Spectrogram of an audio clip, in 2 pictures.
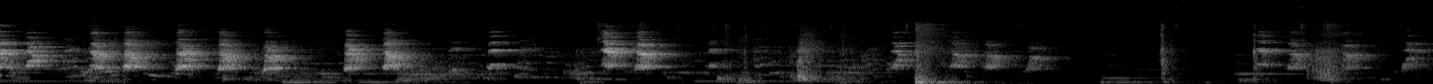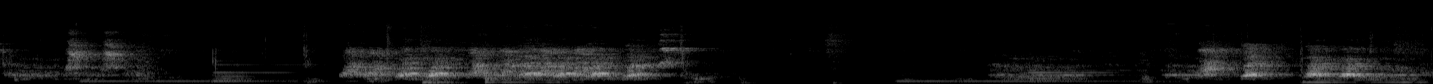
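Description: A dog shuffles about inside a wire crate, its paws scraping on the bedding.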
